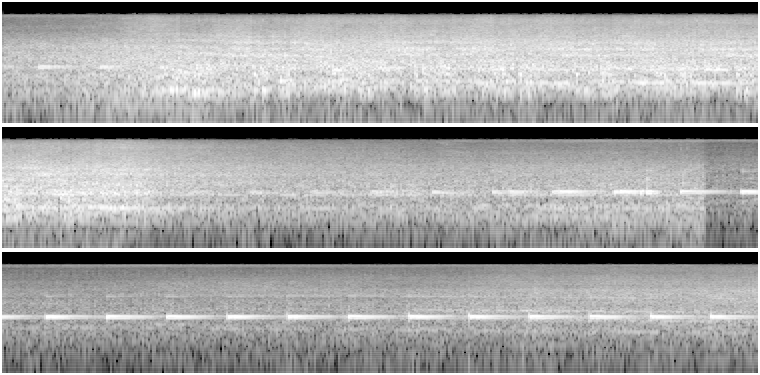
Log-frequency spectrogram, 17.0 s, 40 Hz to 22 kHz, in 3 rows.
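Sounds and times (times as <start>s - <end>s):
train passing: 0.0s - 17.0s
level crossing bell ringing: 8.5s - 17.0s.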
